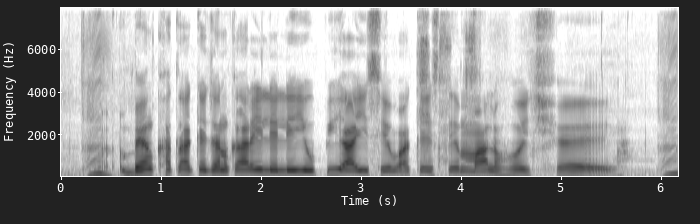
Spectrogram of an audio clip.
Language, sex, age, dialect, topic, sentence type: Maithili, male, 46-50, Angika, banking, statement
